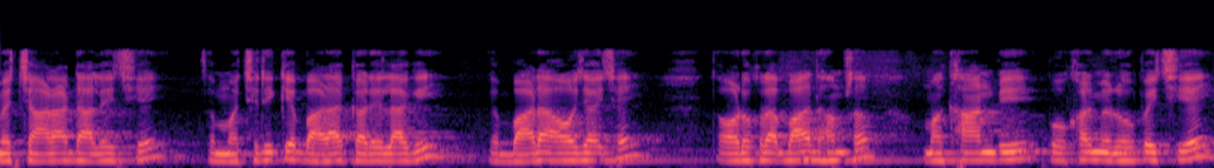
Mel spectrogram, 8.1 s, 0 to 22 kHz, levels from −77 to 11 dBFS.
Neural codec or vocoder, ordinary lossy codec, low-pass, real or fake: none; none; 7.2 kHz; real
